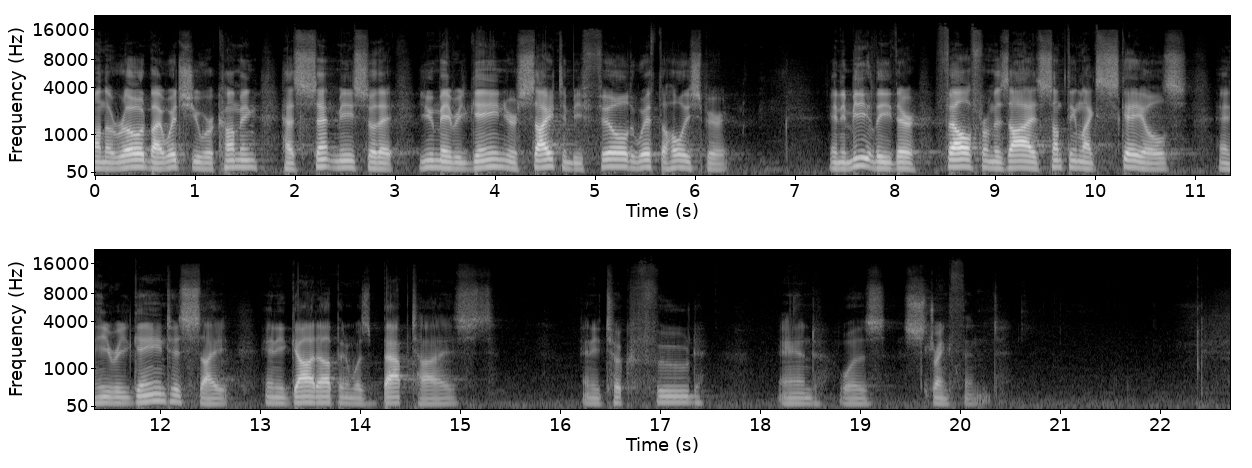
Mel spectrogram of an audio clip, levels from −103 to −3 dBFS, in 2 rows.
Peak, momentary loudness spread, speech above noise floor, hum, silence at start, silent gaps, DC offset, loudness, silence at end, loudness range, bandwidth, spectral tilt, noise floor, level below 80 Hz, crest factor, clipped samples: -6 dBFS; 21 LU; 40 dB; none; 0 s; none; under 0.1%; -29 LUFS; 2.55 s; 19 LU; 15 kHz; -5 dB/octave; -70 dBFS; -66 dBFS; 24 dB; under 0.1%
